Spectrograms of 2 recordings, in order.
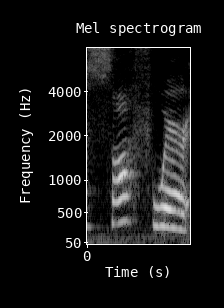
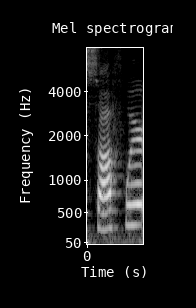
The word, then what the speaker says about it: software: I'm a software engineer. Notice that the T in the middle of software is cut out.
